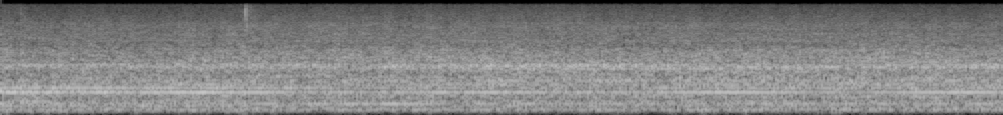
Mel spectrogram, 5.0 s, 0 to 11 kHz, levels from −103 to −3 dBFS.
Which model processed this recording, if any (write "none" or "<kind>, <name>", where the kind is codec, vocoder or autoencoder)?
none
